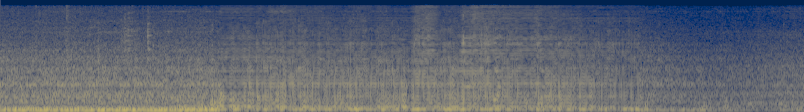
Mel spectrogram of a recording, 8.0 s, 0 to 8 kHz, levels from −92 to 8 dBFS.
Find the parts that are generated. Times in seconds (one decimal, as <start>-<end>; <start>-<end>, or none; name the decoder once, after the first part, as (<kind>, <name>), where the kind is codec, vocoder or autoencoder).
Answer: 2.2-6.4 (vocoder, HiFi-GAN)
